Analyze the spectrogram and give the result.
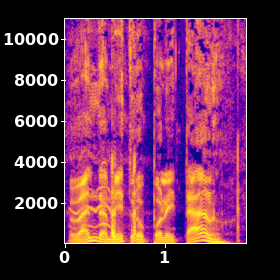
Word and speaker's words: Wanda Metropolitano: Wanda Metropolitano. So wird es ausgesprochen.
